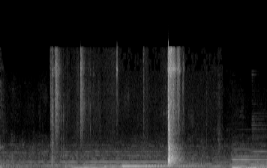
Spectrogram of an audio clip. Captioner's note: coins jingle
